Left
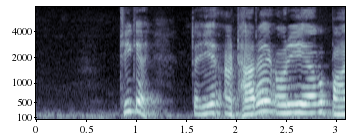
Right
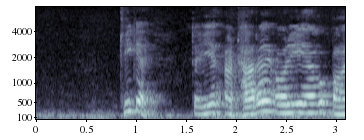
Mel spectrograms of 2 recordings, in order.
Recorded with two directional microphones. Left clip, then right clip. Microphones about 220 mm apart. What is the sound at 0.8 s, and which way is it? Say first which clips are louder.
A woman's voice: left 4 dB; 40° left (ahead or behind).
